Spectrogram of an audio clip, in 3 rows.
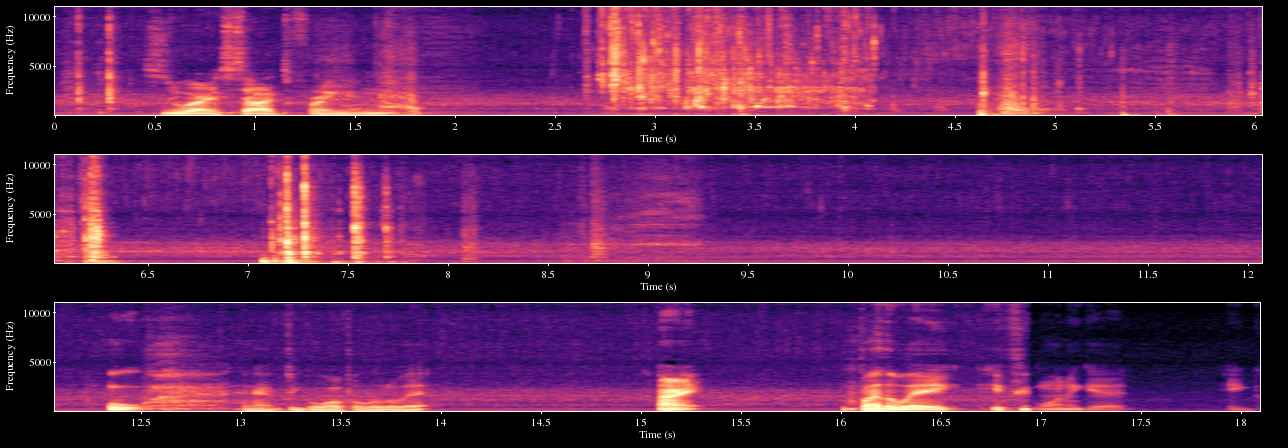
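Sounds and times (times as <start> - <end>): water pouring into plastic cup: 2.6 - 5.3.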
